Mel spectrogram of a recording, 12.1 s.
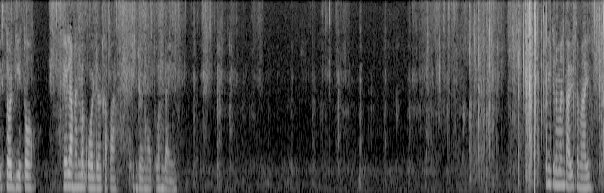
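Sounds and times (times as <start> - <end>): plastic crinkling: 0.0 - 5.4, 8.2 - 12.0
chewing and mouth sounds: 3.5 - 9.0.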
